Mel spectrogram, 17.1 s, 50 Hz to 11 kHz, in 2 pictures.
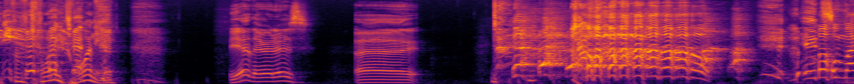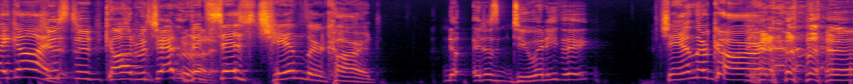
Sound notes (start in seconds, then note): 4.9 both laughing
